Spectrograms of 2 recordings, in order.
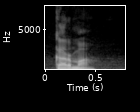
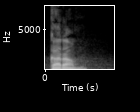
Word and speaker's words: karma: The word karma, which is pronounced karma or karam, is often thought simply as what goes around comes around, a universal debt of sort that needs to be paid or rebalanced.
